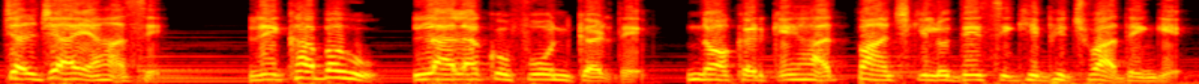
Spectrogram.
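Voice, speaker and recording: A woman's voice: on the low side, moderate pace. Lady doing a bossy older indian family-drama mother-in-law, scolding and snobby, music underneath. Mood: scolding, angry. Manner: scolding with sharp rhetorical questions.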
